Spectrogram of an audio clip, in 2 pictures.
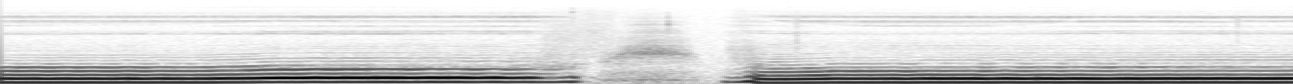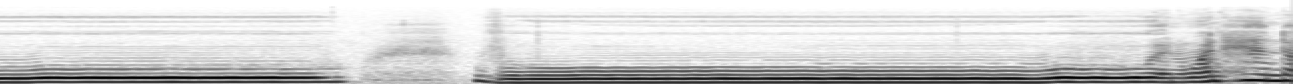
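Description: A woman humming a low 'voo' on one steady pitch: three long held tones of several seconds each, with a short in-breath between them. It is the 'voo' hum that she says does something special to the vagus nerve.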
